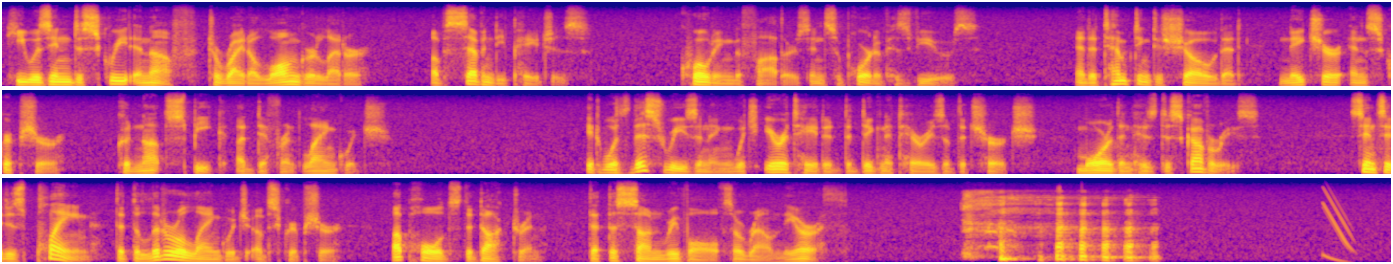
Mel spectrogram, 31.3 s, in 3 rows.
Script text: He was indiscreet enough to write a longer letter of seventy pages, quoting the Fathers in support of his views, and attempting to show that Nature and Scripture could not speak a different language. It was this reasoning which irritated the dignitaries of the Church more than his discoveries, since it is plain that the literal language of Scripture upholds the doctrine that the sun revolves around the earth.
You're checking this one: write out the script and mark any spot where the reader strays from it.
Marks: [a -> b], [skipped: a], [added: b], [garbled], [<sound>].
He was indiscreet enough to write a longer letter of seventy pages, quoting the Fathers in support of his views, and attempting to show that Nature and Scripture could not speak a different language. It was this reasoning which irritated the dignitaries of the Church more than his discoveries, since it is plain that the literal language of Scripture upholds the doctrine that the sun revolves around the earth. [laugh] [chirp]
